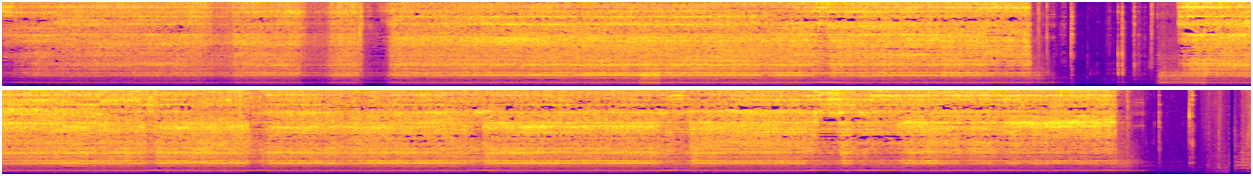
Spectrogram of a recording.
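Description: Scroll saw running and cutting lengthwise through a wooden strip: a steady motor hum under the rasp of the reciprocating blade in the wood. The sound drops out for about a second and a half near the middle, then carries on, and cuts off at the end.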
